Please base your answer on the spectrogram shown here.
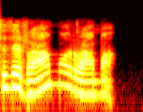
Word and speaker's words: Rama: In Sanskritam the akara should be pronounced. It's Rama.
